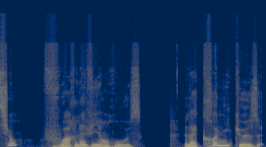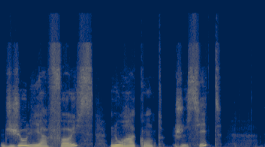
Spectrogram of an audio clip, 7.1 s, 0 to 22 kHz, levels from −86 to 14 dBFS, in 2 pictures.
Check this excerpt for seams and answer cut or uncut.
cut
